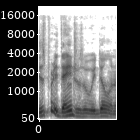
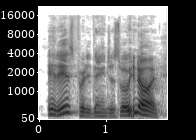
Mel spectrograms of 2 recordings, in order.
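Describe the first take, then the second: First: Soft, low-voiced "It's pretty dangerous what we're doing"; quiet retold warning; hushed. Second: Said in the usual way. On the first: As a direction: say it quietly as the worried brother. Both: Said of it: "I'm like".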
